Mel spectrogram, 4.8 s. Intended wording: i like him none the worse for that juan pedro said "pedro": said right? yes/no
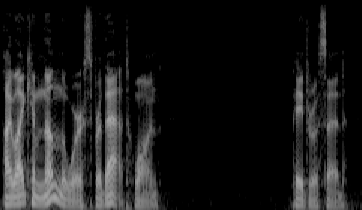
yes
